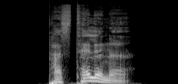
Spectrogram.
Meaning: inflection of pastellen: 1. strong/mixed nominative/accusative feminine singular 2. strong nominative/accusative plural 3. weak nominative all-gender singular
- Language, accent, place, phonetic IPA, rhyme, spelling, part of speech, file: German, Germany, Berlin, [pasˈtɛlənə], -ɛlənə, pastellene, adjective, De-pastellene.ogg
